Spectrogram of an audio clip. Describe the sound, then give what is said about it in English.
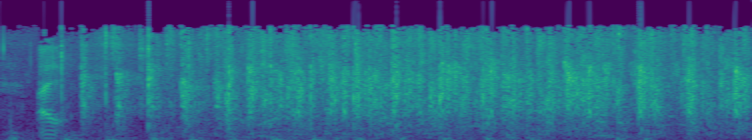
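An audience bursts into steady applause for the author of a script, a dense, continuous patter of many hands clapping that holds at an even loudness for several seconds, with faint crowd murmur mixed in. “So I think he is the one that should get the applause for this wonderful script.”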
